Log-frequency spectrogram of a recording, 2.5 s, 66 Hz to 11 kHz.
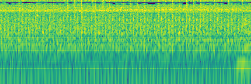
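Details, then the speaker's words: Rover 75 diesel after DIY crank pulley replacement, briefly run before belts refitted: steady even diesel clatter at idle with smooth settled tick, no knocks or misses; sounds normal. "it does sound okay that does look like he's running normally from what I know anyway"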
